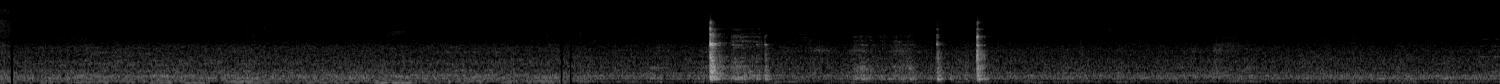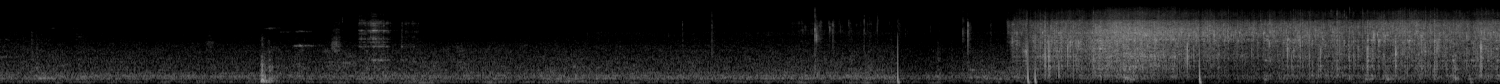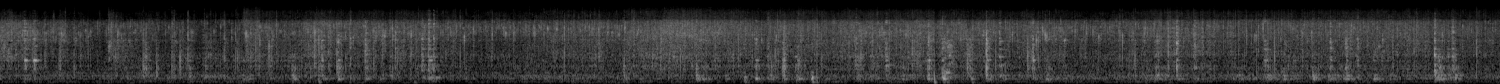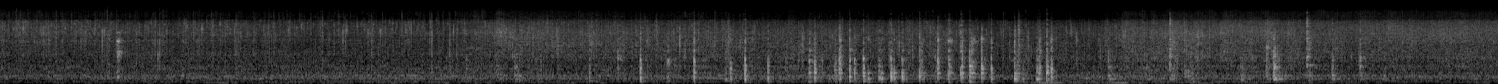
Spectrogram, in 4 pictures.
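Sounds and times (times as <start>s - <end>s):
hot oil sizzling and crackling: 22.9s - 59.9s
spatula stirring: 49.9s - 59.4s.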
